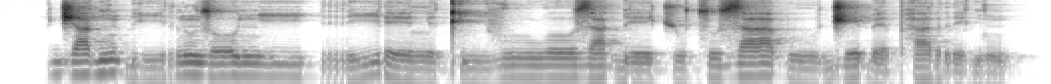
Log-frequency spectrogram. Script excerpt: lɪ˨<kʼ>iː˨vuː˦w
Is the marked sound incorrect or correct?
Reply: correct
